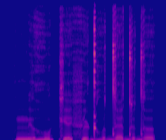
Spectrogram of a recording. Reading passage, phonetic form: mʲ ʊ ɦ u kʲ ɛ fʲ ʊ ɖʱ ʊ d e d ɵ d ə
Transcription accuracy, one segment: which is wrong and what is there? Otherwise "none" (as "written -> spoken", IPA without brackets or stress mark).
e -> ɛ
